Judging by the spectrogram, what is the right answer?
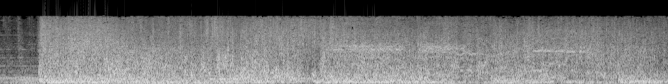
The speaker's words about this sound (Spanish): En el túnel, Ben le enseña unos cartuchos de dinamita que ha robado. Al llegar al otro extremo, lo lanza al interior y Evans dispara contra el explosivo.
